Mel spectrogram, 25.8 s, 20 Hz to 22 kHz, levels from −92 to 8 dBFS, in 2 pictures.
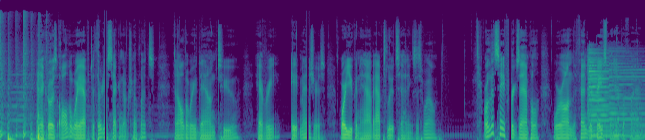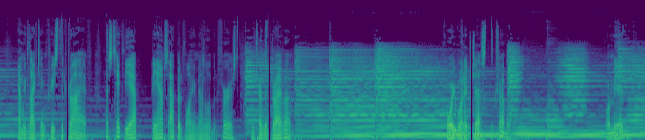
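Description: Gap between chunks at 2.08 s, 6.13 s and 10.17 s: the audio arrives in 4-second chunks with about 44 ms of silence left at each join, so the sound is cut by short, hard-edged holes that recur steadily, with no sound lost.

Drift correction step from 12.18 s to 14.61 s: speed rises about 5.4% and pitch about 90 cents, nearly a semitone, then snaps back. This is likely a clock-matching resampler changing playback rate in one jump to rebalance its buffer.

The same 44 ms chunk gaps continue at 14.22 s, 18.26 s and 22.30 s, keeping the regular four-second rhythm of clean dropouts.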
